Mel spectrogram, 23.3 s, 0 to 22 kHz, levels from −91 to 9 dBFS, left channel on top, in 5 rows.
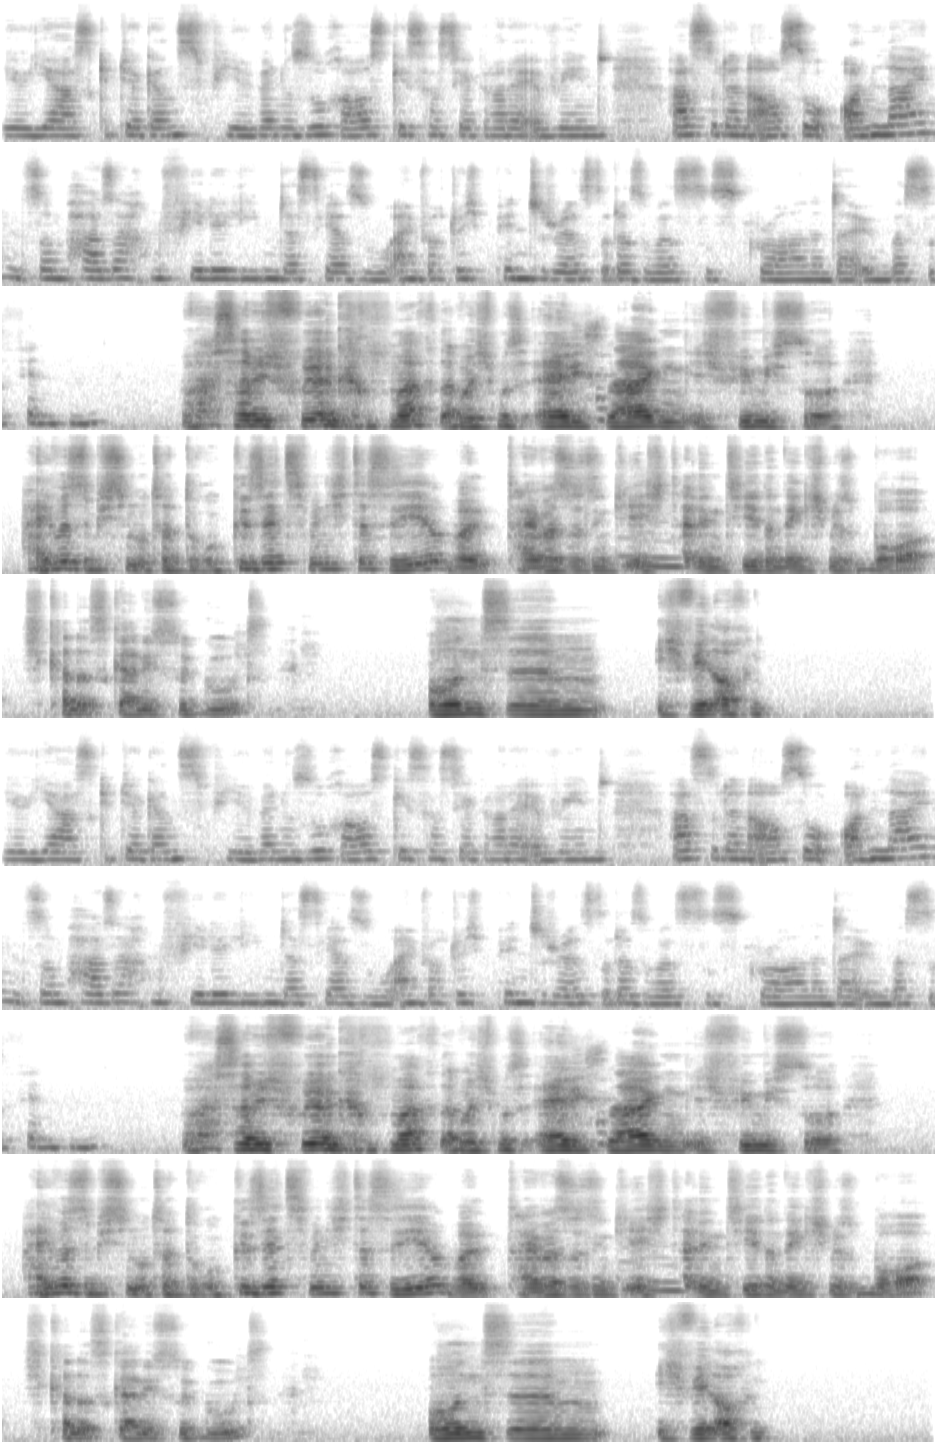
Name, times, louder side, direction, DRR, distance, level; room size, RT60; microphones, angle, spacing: voice 1, 0.0-9.8 12.1-12.3 17.1-17.4, left 2 dB, 70° left, 1.0 m, -40 dB
voice 2, 10.2-13.7 14.1-18.6 19.0-20.0 20.8-21.6 21.9-22.4, right 1 dB, 40° left, 1.0 m, -27 dB
3.1 x 2.1 x 2.6 m
head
